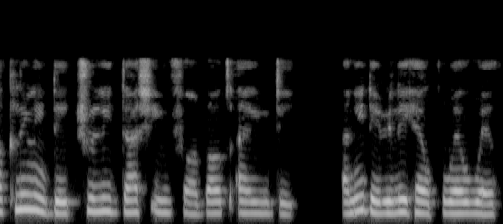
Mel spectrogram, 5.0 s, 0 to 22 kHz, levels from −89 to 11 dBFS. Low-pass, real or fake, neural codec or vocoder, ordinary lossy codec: 7.2 kHz; fake; codec, 16 kHz in and 24 kHz out, 2.2 kbps, FireRedTTS-2 codec; none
